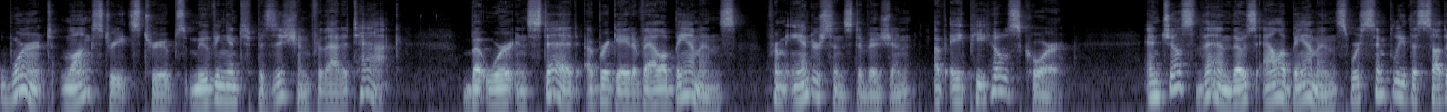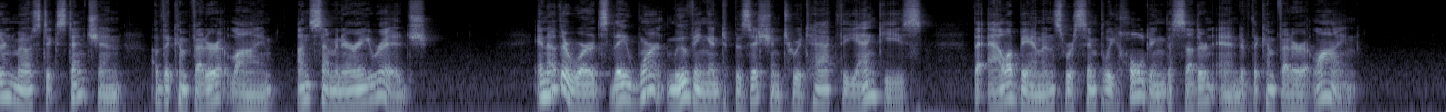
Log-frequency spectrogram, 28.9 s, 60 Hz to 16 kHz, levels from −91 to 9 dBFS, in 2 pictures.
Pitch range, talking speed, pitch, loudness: 80-115 Hz, 135 wpm, 95 Hz, -29 LUFS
